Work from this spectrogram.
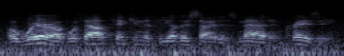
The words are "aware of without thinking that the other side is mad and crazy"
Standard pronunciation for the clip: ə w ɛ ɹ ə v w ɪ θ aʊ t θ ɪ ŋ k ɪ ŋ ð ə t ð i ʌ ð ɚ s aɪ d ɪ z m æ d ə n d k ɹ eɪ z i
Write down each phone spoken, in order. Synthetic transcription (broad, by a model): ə w ɛ ɹ ə v w ɪ θ aʊ t θ ɪ ŋ k ɪ ŋ ð ə t ð i ʌ ð ɚ s aɪ d ɪ z m æ d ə n k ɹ eɪ z i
